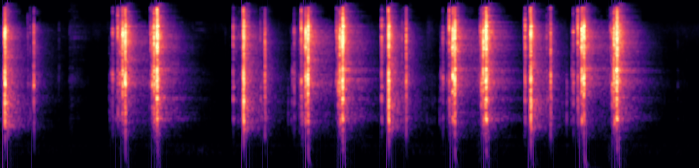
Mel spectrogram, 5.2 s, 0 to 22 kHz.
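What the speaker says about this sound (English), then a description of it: "There's our steel slide fitted. That's actually cycling quite well." A Tokyo Marui Sig Sauer P226 gas blowback airsoft pistol fitted with a steel slide is cycled by hand, giving about ten sharp, close metallic clacks in uneven pairs and singles with silent gaps.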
